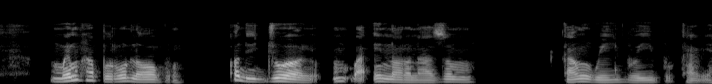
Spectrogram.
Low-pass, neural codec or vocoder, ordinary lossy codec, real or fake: 7.2 kHz; none; none; real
